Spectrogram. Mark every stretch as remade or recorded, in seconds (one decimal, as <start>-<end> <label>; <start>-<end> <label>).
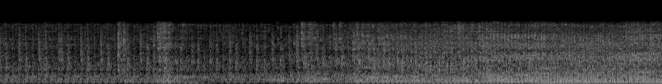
0.0-0.6 remade; 0.6-4.2 recorded; 4.2-6.6 remade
